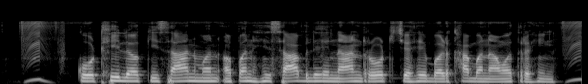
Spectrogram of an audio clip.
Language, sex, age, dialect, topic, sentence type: Chhattisgarhi, male, 25-30, Northern/Bhandar, agriculture, statement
